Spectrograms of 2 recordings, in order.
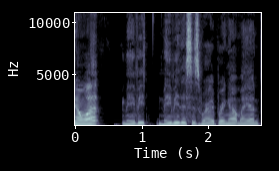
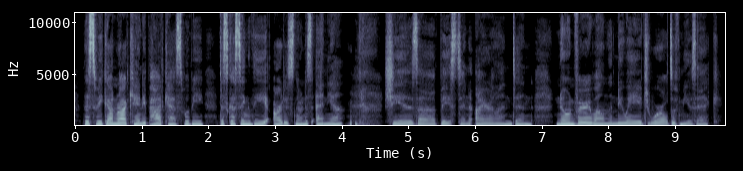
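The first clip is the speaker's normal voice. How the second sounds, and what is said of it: Calm public-radio announcer voice. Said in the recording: “NPR voice”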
